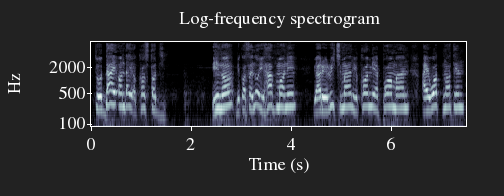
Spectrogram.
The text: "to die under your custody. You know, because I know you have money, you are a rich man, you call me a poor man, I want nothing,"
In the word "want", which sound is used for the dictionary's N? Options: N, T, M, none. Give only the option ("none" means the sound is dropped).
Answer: none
